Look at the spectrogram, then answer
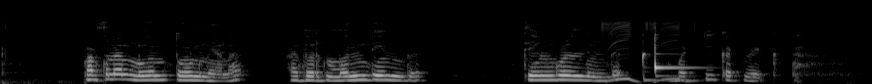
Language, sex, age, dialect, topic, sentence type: Kannada, male, 18-24, Northeastern, banking, statement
